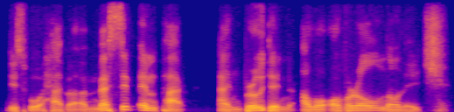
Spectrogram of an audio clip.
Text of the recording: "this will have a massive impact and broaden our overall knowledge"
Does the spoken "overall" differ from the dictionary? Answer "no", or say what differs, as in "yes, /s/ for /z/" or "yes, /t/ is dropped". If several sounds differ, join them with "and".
no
